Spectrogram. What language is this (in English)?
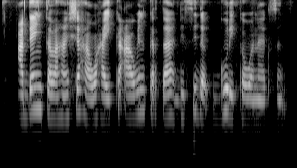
Somali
